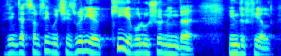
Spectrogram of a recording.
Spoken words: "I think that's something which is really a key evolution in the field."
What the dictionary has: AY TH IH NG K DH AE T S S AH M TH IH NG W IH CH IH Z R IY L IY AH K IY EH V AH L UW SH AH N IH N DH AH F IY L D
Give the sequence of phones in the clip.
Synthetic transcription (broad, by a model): AY TH IH NG K DH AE T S S AH M TH IH NG W IH CH IH Z R IY L IY AH K IY EH V AH L UW SH AH N IH N DH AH F IY L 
